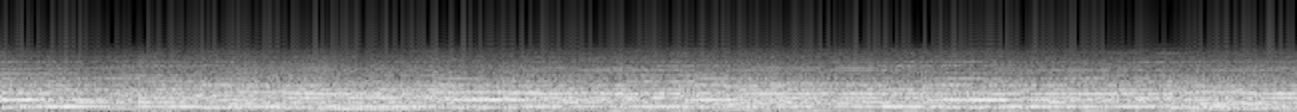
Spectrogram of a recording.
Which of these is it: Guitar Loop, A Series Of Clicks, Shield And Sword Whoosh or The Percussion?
Guitar Loop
